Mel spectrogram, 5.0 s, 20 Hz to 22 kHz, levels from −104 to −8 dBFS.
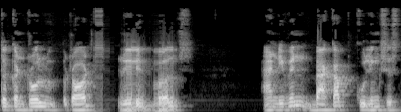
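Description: From 1.18 s to 2.23 s, just after "the control", new audio was likely arriving too seldom, so playback filled the gaps by looping a roughly 15 ms slice, replacing about half of the real signal. This is robotic sound from repeated short buffers: the looping imposes a fixed 66.7 Hz pitch, and the speech becomes a hard, metallic buzz that still loosely tracks the speech rhythm while the skipped portions are lost.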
